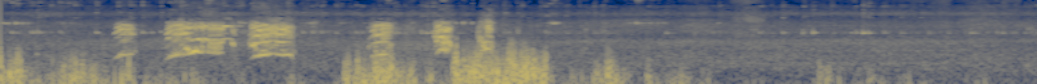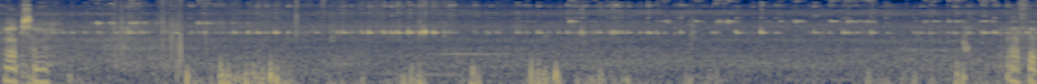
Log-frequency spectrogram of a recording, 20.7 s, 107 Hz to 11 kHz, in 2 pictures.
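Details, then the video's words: Hare-hunting practice with tick-coated and lemon-white beagles on Crete in 2022. A rapid cluster of high, wavering bays and yelps opens the clip, then fades to scattered faint knocks, rustling and low rumble. "2022 hare practice redblue tick lemon white beagle crete Island , μπιγκλ εκπαιδευτικο κρητη 2022"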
